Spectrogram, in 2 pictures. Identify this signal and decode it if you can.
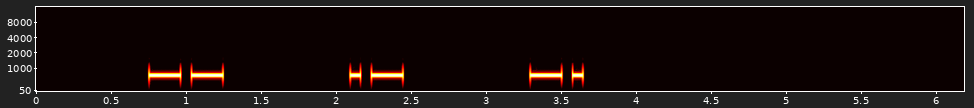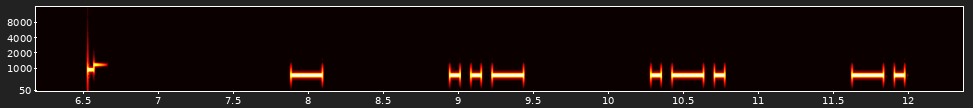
Morse code, heard as a keyed tone, about 17 wpm, spaced as for 8 wpm, 700 Hz. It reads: MAN TURN
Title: 4x Character Spacing - Top 200 Words - 17wpm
